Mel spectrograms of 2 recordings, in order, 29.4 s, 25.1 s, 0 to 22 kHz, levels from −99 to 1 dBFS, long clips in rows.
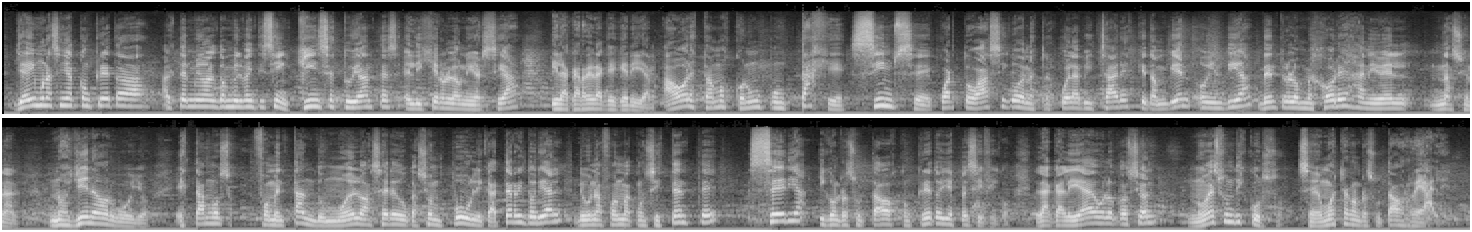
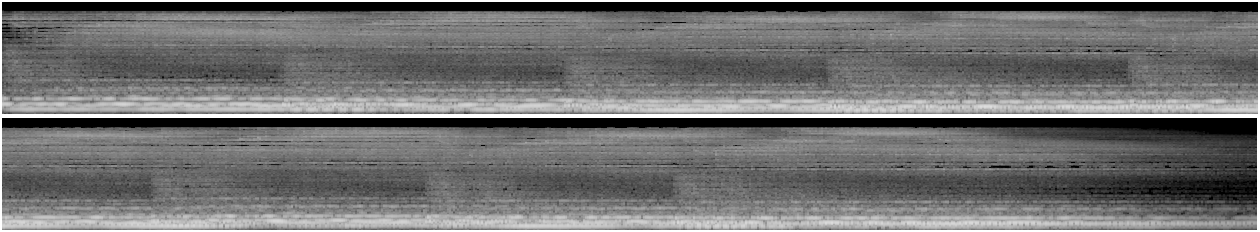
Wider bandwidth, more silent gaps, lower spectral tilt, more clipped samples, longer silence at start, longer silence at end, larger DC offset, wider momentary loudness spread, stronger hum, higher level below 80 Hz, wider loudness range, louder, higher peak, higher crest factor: about the same, 16.5 kHz vs 16 kHz; neither; second, -3.5 dB/octave vs -6 dB/octave; neither; about the same, 0 s vs 0 s; about the same, 0 s vs 0 s; first, 0.8% vs under 0.1%; about the same, 7 LU vs 5 LU; neither; second, -62 dBFS vs -52 dBFS; about the same, 2 LU vs 1 LU; first, -17 LUFS vs -21 LUFS; first, 0 dBFS vs -10 dBFS; first, 18 dB vs 12 dB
